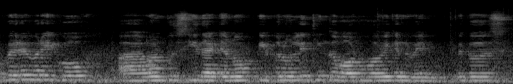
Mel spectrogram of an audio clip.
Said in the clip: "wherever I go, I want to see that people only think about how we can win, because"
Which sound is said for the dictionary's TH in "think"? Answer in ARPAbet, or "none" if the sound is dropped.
T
